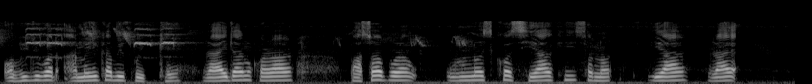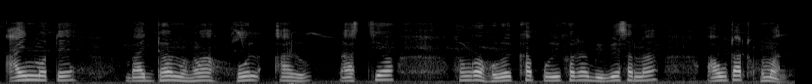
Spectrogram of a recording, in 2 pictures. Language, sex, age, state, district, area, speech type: Assamese, male, 30-45, Assam, Sivasagar, rural, spontaneous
